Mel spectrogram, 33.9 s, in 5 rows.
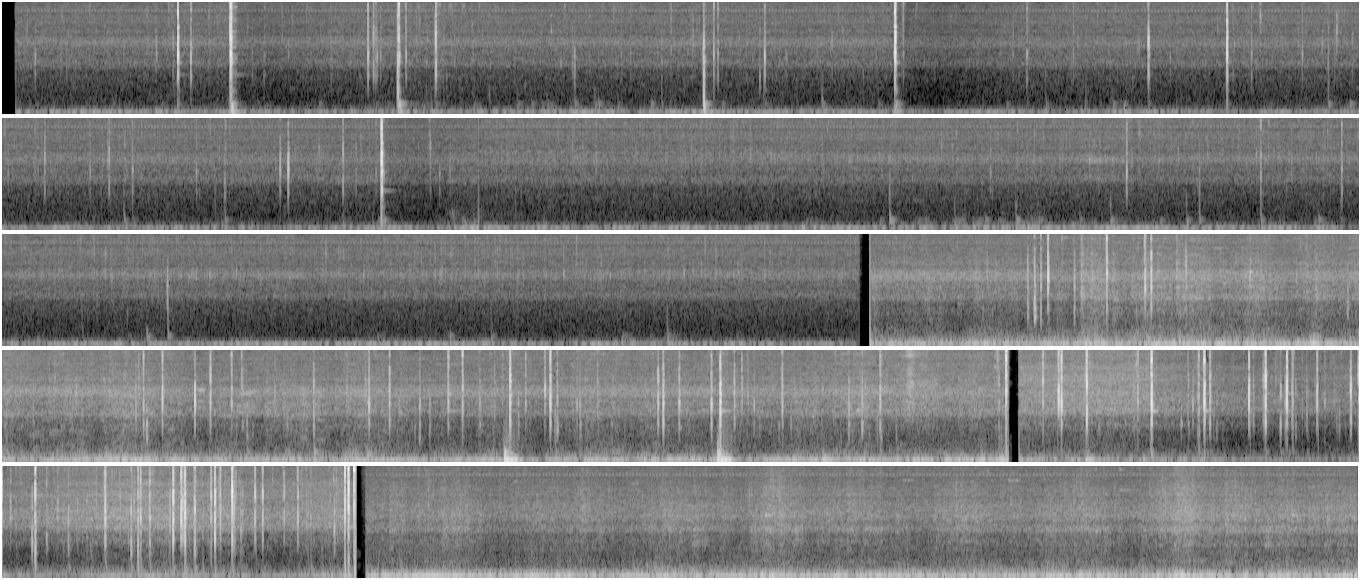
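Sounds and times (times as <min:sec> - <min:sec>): raindrops ticking on microphone: 0:00.1 - 0:33.9
steady rain falling: 0:00.1 - 0:33.9
vehicle driving on wet dirt road: 0:17.8 - 0:33.9.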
